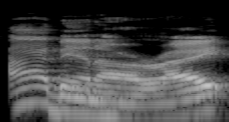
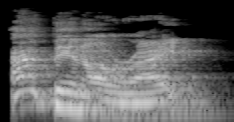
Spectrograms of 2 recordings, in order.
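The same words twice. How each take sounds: First: Softly. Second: Said in the usual way. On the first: Shown as a demonstration. Teacher drilling a greeting reply, said softly. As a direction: say it again much softer. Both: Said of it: "teacher drills the reply".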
